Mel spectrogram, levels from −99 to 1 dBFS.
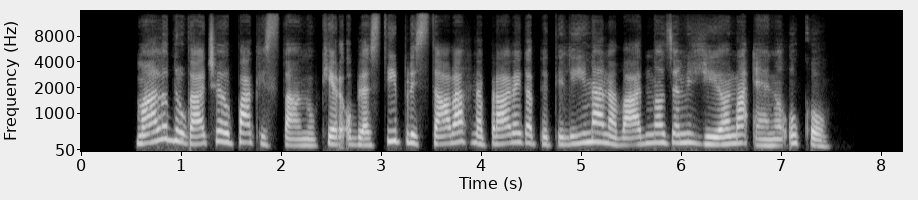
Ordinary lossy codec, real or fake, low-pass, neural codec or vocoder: none; fake; 14.4 kHz; codec, 44.1 kHz, 2.6 kbps, DAC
